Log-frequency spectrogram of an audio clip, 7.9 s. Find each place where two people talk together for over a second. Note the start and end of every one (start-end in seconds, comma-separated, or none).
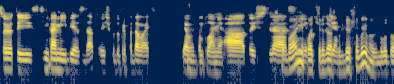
5.5-6.9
